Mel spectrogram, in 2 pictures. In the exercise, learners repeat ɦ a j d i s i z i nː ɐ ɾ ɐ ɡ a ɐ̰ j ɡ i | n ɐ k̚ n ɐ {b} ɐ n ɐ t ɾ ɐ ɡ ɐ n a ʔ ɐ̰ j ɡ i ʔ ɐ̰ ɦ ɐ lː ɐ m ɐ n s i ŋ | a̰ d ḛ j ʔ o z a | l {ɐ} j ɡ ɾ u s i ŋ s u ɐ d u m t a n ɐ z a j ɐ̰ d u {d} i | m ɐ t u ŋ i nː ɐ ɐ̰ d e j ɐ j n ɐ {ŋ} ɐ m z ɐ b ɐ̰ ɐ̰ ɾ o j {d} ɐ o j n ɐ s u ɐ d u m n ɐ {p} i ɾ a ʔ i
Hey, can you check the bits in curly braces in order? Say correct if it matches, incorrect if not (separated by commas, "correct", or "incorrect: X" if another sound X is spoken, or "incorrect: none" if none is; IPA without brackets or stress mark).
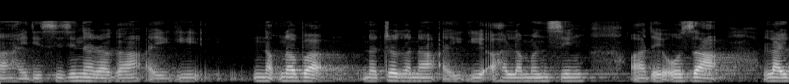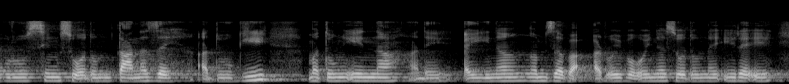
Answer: correct, incorrect: a, incorrect: ɡ, correct, incorrect: b, incorrect: ʔ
